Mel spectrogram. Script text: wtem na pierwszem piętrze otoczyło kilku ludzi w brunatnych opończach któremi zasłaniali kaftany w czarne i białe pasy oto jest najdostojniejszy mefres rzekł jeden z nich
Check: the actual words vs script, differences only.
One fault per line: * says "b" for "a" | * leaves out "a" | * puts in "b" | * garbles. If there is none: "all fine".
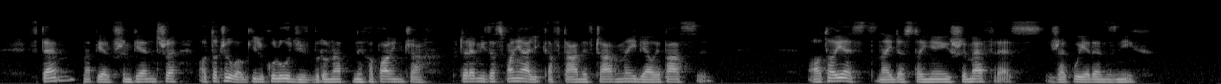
all fine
